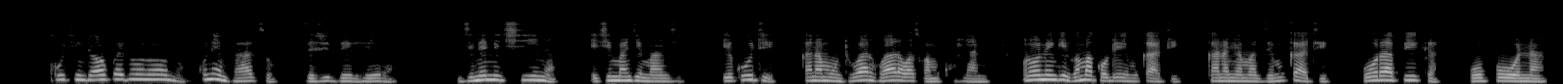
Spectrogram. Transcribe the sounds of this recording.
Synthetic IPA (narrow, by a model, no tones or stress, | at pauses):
kut͡ʃindawokwe̞ɗuːno̞nokune̞mbʱat͡so̞ | d͡ze̞ʐibʱe̞ɮe̞ːɾa | d͡zine̞mit͡ʃina | je̞t͡ʃimand͡ʒe̞mand͡ʒe̞ | je̞kut̬i | kanamuntʰuwarwaɾawazwamukʰuɬaːni | uno̞neŋɡirwamako̞ɗoemukaːti | kanaɲamad͡ze̞mukatʰi | wo̞ɾapika | wo̞poːna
